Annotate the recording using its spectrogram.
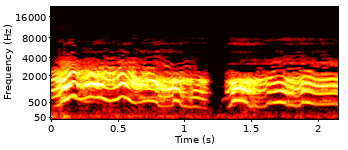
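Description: A voice giving two long, high, wailing cries whose pitch wobbles quickly up and down, with a short break about a second in.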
